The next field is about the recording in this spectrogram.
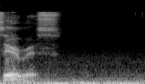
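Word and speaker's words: Souris: to pronounce it and it looked like it's pronounced Cirrus on the serious River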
